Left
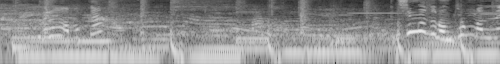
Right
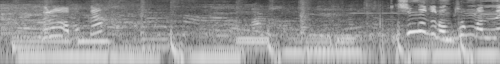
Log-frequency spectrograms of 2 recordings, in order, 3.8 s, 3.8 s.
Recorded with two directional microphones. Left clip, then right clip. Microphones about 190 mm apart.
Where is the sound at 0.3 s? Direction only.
20° left (ahead or behind).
